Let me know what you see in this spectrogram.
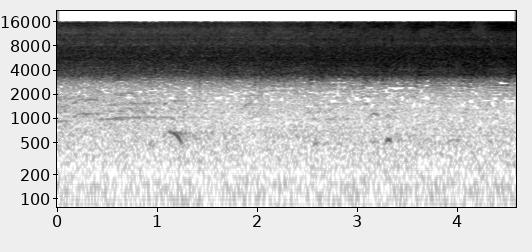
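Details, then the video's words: A midsummer cicada chorus over a school playground makes a continuous shrill, even wash of high sound. A couple of brief faint chirps rise underneath. "한 여름 운동장에서 매미가 울고 있다 - 여름의 소리, 학교 종소리, 매미 울음소리"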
